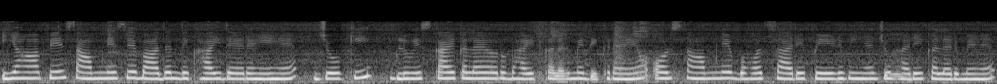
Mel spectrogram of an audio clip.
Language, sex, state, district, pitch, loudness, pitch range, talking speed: Hindi, female, Jharkhand, Jamtara, 270 Hz, -11 LUFS, 260-280 Hz, 185 wpm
